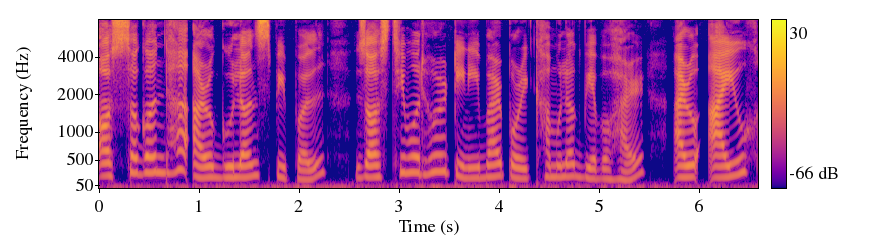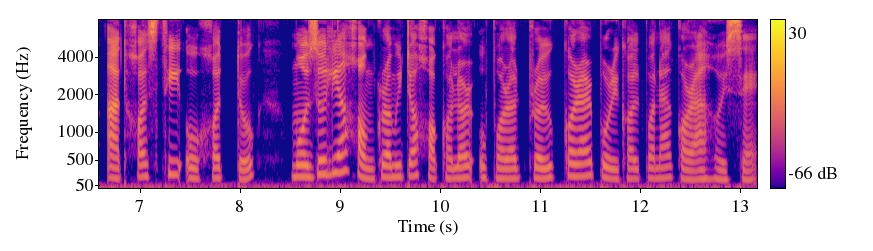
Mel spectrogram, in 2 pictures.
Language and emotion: Assamese, neutral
